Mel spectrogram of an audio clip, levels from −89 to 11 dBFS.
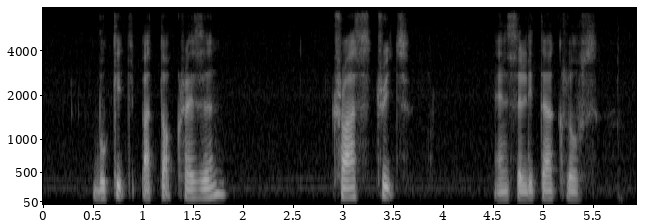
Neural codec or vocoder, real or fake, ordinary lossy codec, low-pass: none; real; none; 7.2 kHz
